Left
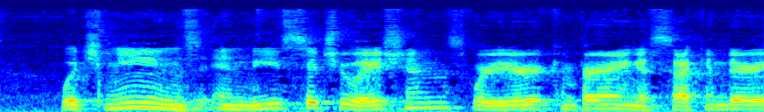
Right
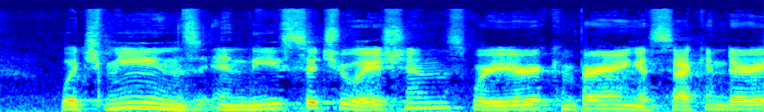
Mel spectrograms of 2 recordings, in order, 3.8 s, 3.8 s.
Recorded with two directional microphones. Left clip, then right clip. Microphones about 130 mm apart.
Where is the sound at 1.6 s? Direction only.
45° right (ahead or behind).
